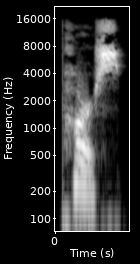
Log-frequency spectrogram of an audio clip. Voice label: "parse", American English

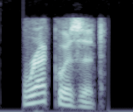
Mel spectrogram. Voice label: "requisite", English

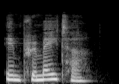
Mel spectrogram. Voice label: "imprimatur", British; English

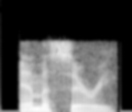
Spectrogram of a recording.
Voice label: "emissary", English

